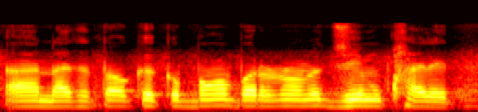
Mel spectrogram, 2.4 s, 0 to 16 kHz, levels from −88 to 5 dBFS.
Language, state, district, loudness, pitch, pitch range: Kokborok, Tripura, West Tripura, -14 LUFS, 155 Hz, 145-160 Hz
